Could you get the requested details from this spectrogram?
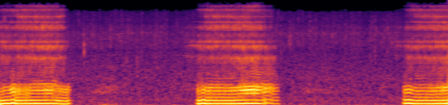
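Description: Loud, deep rattling snores on each inward breath, about two in six seconds, with quiet gaps between and soft rain in the background.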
